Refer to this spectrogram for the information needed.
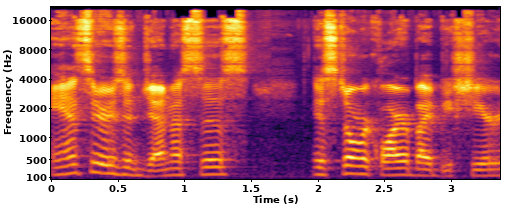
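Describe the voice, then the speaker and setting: A man speaks quietly in a very clean recording with a silent background. His pitch varies in an ordinary way. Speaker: vlogger. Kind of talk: casual vlog monologue.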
